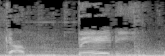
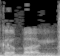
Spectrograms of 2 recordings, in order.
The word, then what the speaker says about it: Campari: ¿Me das un Camperi? – ¿Un qué? – Un Campala. – ¿Perdón? – Campari. El Pásese de casa. ¿Seguridad? – ¡No! – Ricardo Barilari, el hombre que no sabe decir Campari.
